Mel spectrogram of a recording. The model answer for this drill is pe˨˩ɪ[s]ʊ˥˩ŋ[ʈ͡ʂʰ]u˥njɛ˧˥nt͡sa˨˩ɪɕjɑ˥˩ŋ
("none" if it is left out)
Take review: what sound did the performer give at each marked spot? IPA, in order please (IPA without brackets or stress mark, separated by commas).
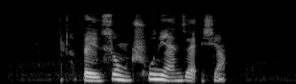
s, ʈ͡ʂʰ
